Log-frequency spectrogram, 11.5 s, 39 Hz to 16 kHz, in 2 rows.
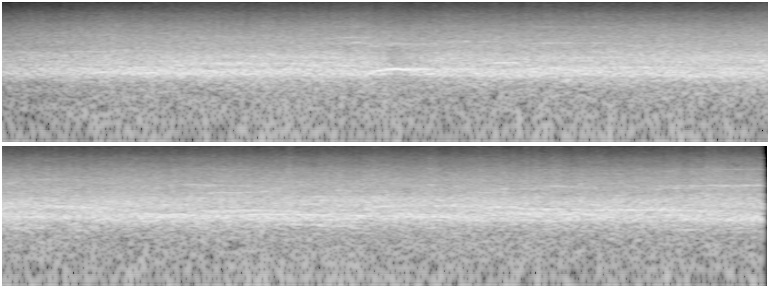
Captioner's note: wild applause and cheering for 17 seconds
